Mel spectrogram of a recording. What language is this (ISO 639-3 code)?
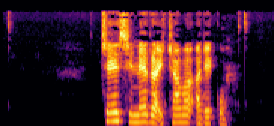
tar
